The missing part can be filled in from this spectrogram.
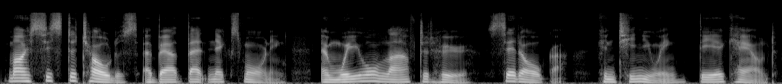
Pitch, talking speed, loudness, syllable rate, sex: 110 Hz, 145 wpm, -19 LUFS, 3.9 syllables/s, female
